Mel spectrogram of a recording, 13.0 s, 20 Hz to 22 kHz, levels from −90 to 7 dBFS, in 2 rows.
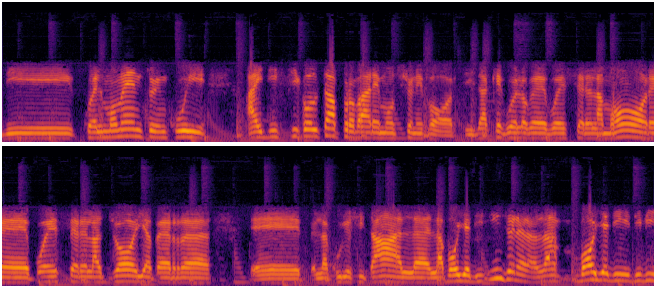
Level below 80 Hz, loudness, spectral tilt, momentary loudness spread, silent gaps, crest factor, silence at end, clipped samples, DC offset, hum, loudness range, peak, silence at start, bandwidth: -52 dBFS; -20 LUFS; -6 dB/octave; 7 LU; none; 16 dB; 0 s; under 0.1%; under 0.1%; none; 2 LU; -4 dBFS; 0 s; 15 kHz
